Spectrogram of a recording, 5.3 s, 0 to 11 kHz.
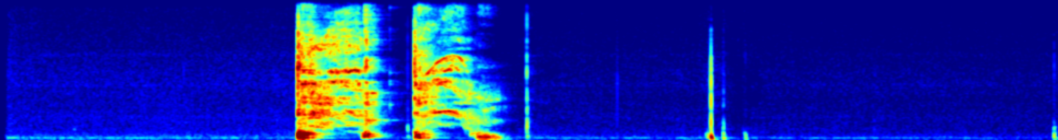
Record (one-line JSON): {"cough_length": "5.3 s", "cough_amplitude": 26643, "cough_signal_mean_std_ratio": 0.23, "survey_phase": "beta (2021-08-13 to 2022-03-07)", "age": "65+", "gender": "Female", "wearing_mask": "No", "symptom_cough_any": true, "smoker_status": "Ex-smoker", "respiratory_condition_asthma": false, "respiratory_condition_other": false, "recruitment_source": "REACT", "submission_delay": "2 days", "covid_test_result": "Negative", "covid_test_method": "RT-qPCR", "influenza_a_test_result": "Negative", "influenza_b_test_result": "Negative"}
